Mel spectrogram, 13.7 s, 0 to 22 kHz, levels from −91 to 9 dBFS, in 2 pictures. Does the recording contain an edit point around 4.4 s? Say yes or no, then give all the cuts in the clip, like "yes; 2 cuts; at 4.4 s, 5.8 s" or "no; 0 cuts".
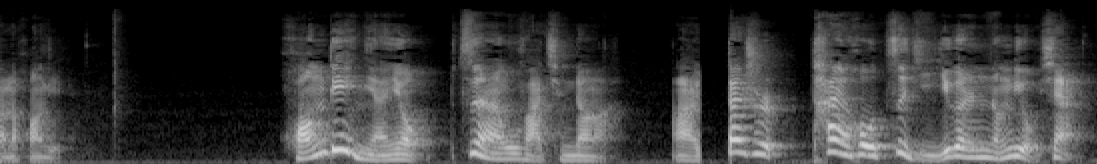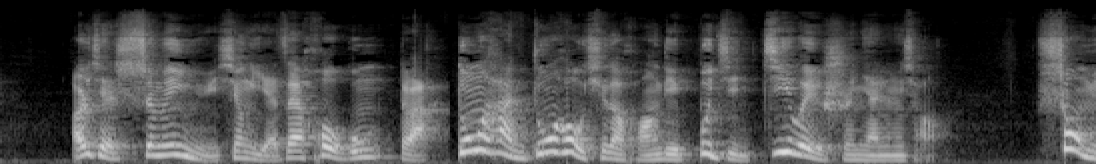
yes; 2 cuts; at 4.4 s, 9.6 s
